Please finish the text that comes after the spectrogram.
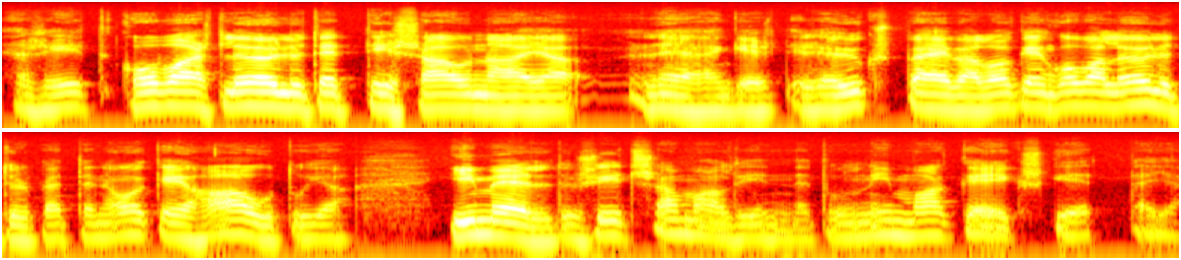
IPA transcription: jɑ siːt koʋɑst løylytetːih sɑunɑː jɑ nehæn kesti se yks pæiʋæ ol oikeːŋ koʋɑ løylytyspæiʋ etːæ ne oikeːh hɑutu jɑ imelty siːt sɑmɑl nin ne tul niːm mɑkeikskih etːæ jɑ

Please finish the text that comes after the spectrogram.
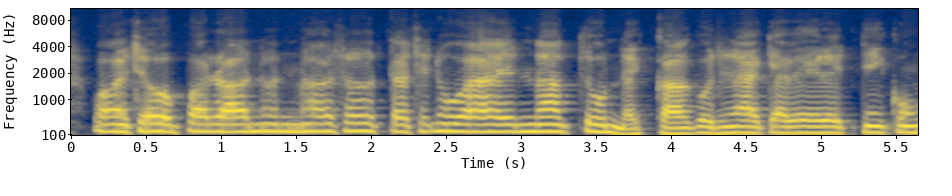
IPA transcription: ʋɑin se om pɑrɑnːun nim minæ sɑno etːæ sinuɑ ei enːæːn tunːekːɑːŋ ku sinæ kæʋelet niːŋ ku

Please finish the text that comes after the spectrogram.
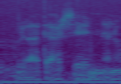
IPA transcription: kylːæ tæs enːen

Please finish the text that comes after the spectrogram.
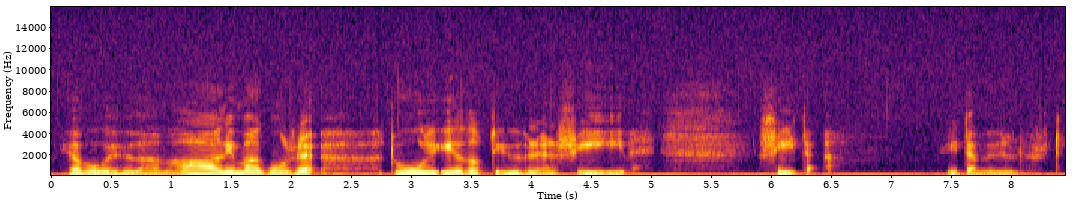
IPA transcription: jɑ ʋoi̯ hyʋæ mɑːlimɑ kun̞ se tuːli irːotːi yhðen siːʋe siːtæ siːtæ mylːystæ

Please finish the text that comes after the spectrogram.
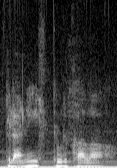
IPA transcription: kylːæ niːst tulʲ kɑlɑː

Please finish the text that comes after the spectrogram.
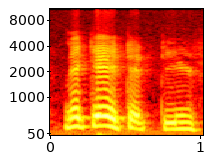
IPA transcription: ne keitetːiːn

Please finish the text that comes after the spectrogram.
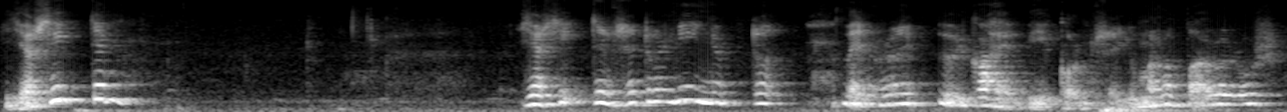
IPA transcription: jɑ sitːen jɑ sitːen se tʲul niːn jotːɑ meil olʲ ɑi yl kɑheʋ ʋiːkon se jumɑlɑpɑlʋelus

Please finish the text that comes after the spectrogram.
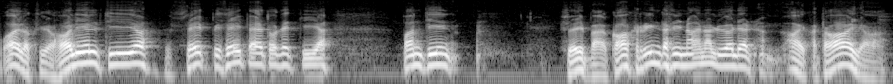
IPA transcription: ɑilɑksiɑ hɑljeltiːj jɑ seipːi seipæːt otetːiːj jɑ pɑntiːn seipæːk kɑkh rintɑsin ɑinɑ lyælen ɑikɑ tɑːjɑː

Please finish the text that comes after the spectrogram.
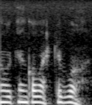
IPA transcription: oikeiŋ koʋɑstiʋ ʋɑːn

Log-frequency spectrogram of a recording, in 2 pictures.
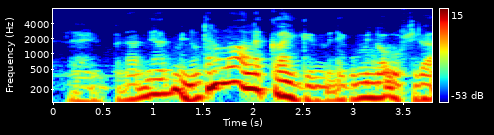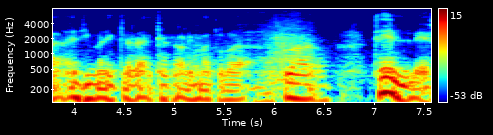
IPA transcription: læhempænæ minæ minː oːn tɑinːu ʔolːɑ ʔɑlːek kɑheŋ kymːeneŋ ku minː oːõ olːus sielæ ensimːæiseŋ kerːɑ kerːɑ̃ː olimːɑ tuolɑ tuolɑ telːeisæ

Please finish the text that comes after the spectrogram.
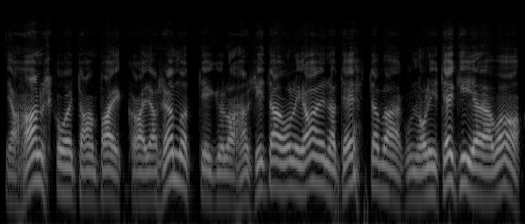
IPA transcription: jɑ hɑnskoitɑːm pɑikːɑː jɑ semːotːiː kylɑhɑn̞ sitæ oli ɑinɑ tehtæʋæː kun oli tekijæː ʋɑː

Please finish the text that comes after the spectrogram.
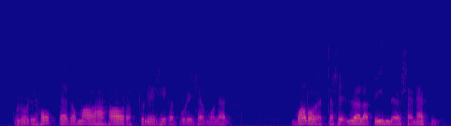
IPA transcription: kun oli hopːeːtɑ mɑːhɑ hɑuɾɑtːu niːn siːtæ tuli semːonen ʋɑlo etːæ se yælˑæ pimːeːsːæ næky

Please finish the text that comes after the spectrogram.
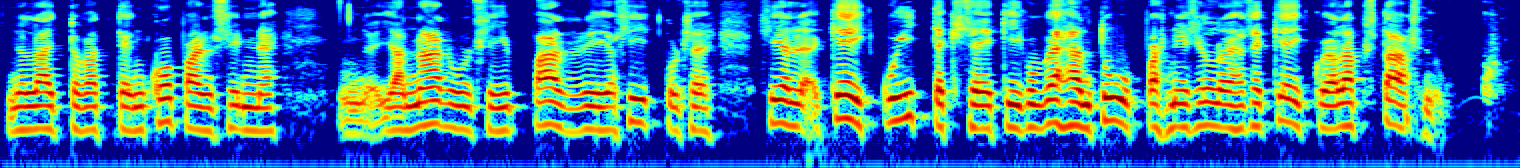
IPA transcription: ne lɑitːoʋɑtːeŋ kopɑn sinːe jɑ nɑrun siːhip pɑrːiː jɑ siːt kun se siel keikːu itːekseːkiː ku ʋæhæn tuːpːɑs ni silːoihɑ se keikːu jɑ lɑps tɑːs nukːu

